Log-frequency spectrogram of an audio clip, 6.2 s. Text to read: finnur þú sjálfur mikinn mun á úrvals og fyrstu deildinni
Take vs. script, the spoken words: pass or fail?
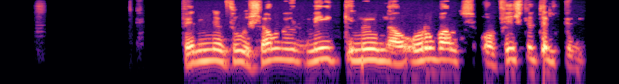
pass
